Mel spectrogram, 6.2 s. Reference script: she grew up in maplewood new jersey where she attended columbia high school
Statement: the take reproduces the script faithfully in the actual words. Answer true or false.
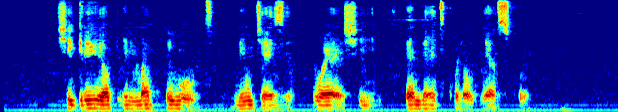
false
